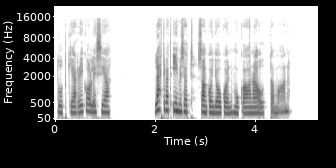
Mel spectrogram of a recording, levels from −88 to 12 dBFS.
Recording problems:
uneven, jittery; strongly; from 2 to 4.5 s

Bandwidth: 15 kHz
